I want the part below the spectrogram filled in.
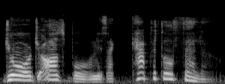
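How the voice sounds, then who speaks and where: Casting: woman to play a blustering, self-important young gentleman, plump and vain, lively intonation, audiobook. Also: mid-range voice, moderate pace, no room sound. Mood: self-satisfied. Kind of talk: audiobook character voice.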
